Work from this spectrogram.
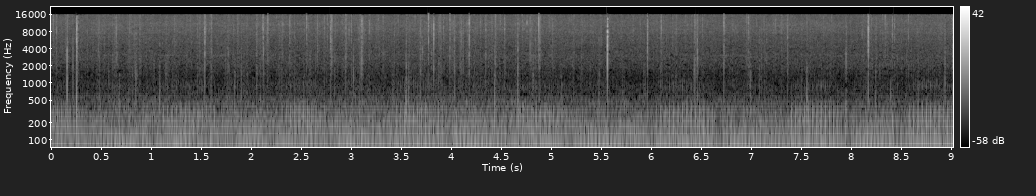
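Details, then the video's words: Close, rumbling purr of a cat, slightly stronger here, swelling and fading in regular breath cycles, with bright intermittent crackles of a fireplace in the background. "Fall asleep to the Purring of a Cat & Fireplace"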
